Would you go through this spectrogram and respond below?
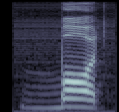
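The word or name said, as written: บท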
